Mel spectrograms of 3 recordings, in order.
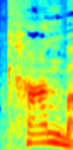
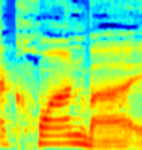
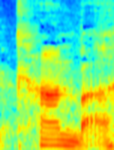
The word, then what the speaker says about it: Qanba: And notably, I got the Kanba, I believe that's the right pronunciation, spelled Q-A-N-B-A. – There's no U after the Q. There's no U, so it's not a Kwanba, it's a Kanba.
